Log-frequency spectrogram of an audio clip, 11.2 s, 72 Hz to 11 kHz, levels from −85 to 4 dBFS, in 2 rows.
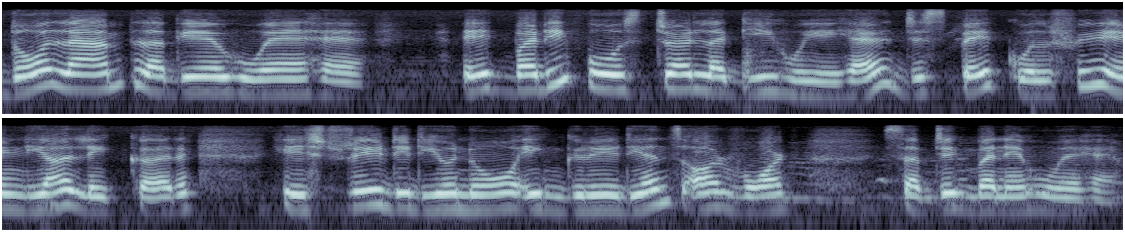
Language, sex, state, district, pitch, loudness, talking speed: Hindi, female, Jharkhand, Ranchi, 190 Hz, -15 LUFS, 145 wpm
